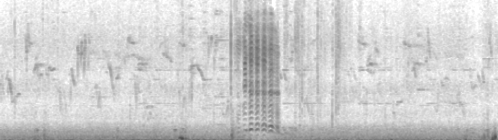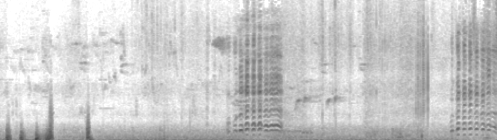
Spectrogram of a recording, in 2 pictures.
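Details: Two young Pygmy goats, only a few months old with tiny horns, give short, wavering bleats with a quavering, nasal tone over a low background rumble while resting and bonding.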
